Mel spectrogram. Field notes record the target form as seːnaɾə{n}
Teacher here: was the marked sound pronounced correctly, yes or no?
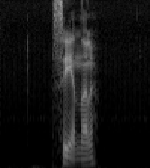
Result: no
